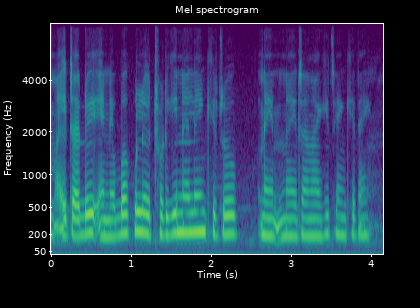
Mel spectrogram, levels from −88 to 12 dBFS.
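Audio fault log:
No faults: the speech arrives over a WebRTC call path with nothing above 8 kHz, a band limit that fits the G.722 wideband codec.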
